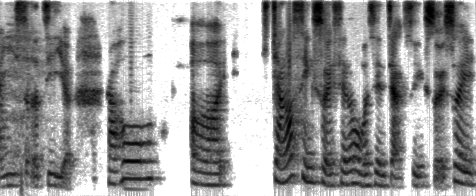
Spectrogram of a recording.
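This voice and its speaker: Here is a woman with a plain, everyday voice. Her pitch sits in the middle, and her intonation is lively. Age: 20s. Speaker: fresh graduate and intern. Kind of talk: casual chat.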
